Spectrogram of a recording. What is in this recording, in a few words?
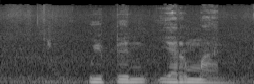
male, Kwamera; wipin iariman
